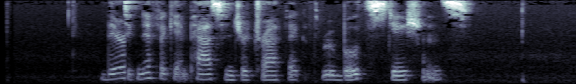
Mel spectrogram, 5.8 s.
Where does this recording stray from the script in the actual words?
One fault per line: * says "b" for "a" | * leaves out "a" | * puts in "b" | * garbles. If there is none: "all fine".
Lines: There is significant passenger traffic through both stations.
* leaves out "is"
